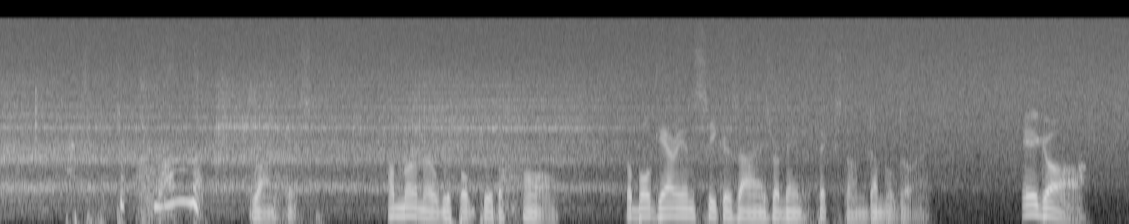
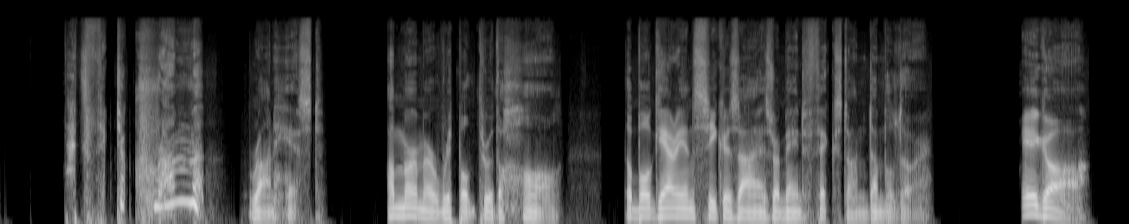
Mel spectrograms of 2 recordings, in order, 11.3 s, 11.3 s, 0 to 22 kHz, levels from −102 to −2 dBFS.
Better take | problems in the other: second | hiss; loud; throughout; 3 dB below the speech

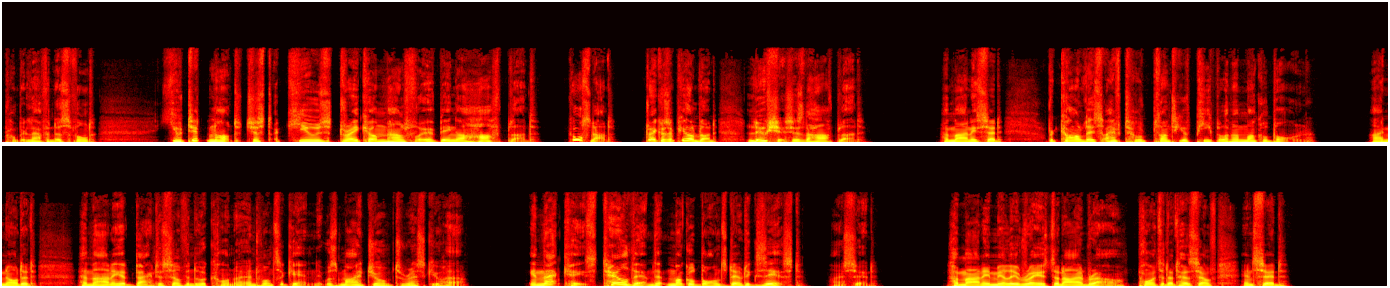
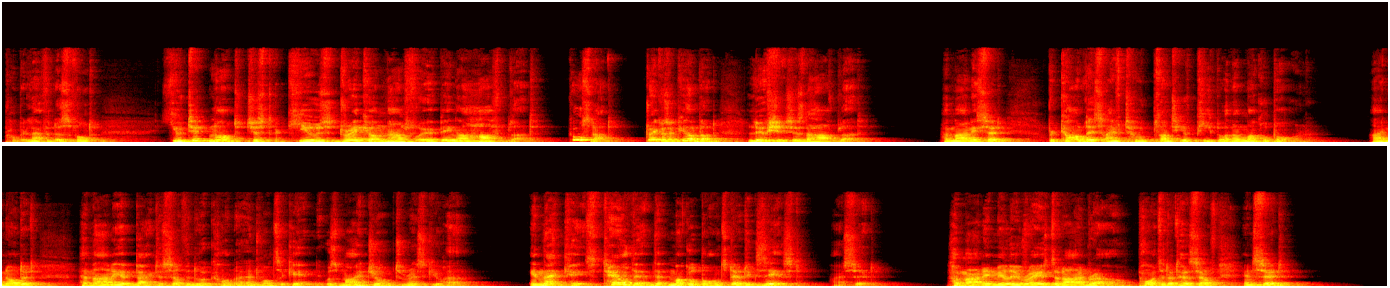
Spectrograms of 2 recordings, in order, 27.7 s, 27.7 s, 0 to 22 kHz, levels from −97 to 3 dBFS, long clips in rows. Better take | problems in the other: first | room echo; slight; dies away in 0.4 s // off-mic speech; somewhat distant

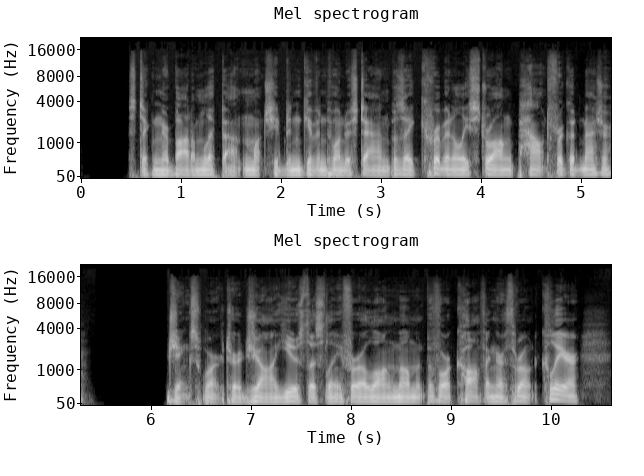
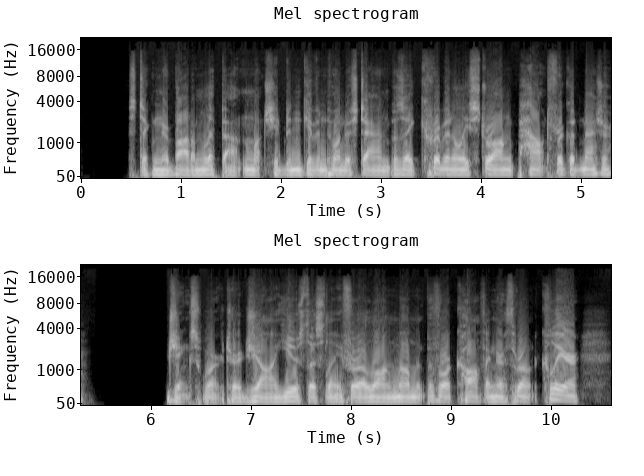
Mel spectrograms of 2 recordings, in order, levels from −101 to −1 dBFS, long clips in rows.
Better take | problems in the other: first | distortion; slight; 6% of the sound clipped

